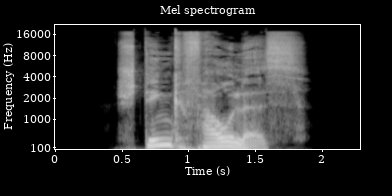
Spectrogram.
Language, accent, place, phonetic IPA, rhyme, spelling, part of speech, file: German, Germany, Berlin, [ˌʃtɪŋkˈfaʊ̯ləs], -aʊ̯ləs, stinkfaules, adjective, De-stinkfaules.ogg
- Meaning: strong/mixed nominative/accusative neuter singular of stinkfaul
